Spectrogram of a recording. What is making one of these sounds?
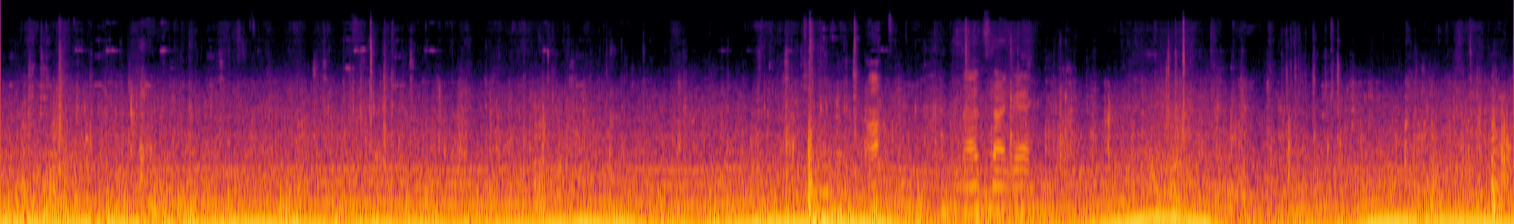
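Tyres crunch and rattle over a rough dirt track.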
